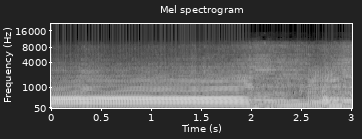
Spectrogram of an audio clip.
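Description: A Yamaha YZ250F motocross bike on a dirt track, its engine loud and close, holding a steady high drone before dropping in pitch and revving again, no talking.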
